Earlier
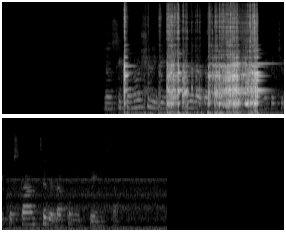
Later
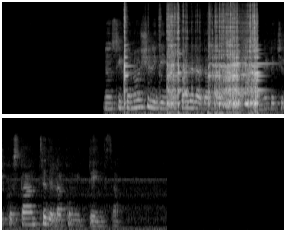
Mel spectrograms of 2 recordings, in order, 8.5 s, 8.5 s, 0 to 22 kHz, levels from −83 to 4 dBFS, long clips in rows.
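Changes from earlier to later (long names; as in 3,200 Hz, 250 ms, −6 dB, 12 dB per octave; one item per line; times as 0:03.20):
speech +11.0 dB
master: add octave-band graphic EQ 250/1,000/4,000 Hz +7/−7/+10 dB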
